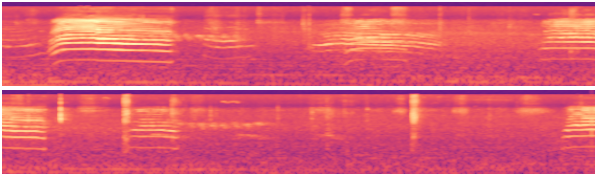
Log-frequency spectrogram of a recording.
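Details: A calico cat, running to its customary eating place among other cats, gives three strong meows followed by shorter, fainter mews and a few sharp clicks, over a low steady hum.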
